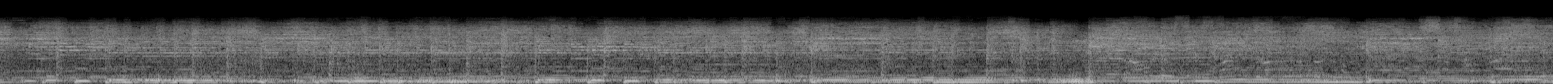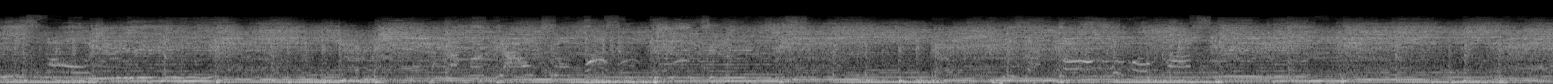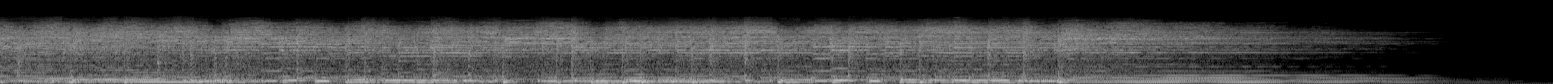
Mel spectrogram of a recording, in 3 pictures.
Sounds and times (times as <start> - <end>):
Punk rock: 0.0 - 44.9.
